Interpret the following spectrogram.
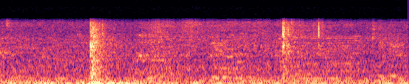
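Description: Quiet room with a low hum and two faint ticks about a second apart.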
